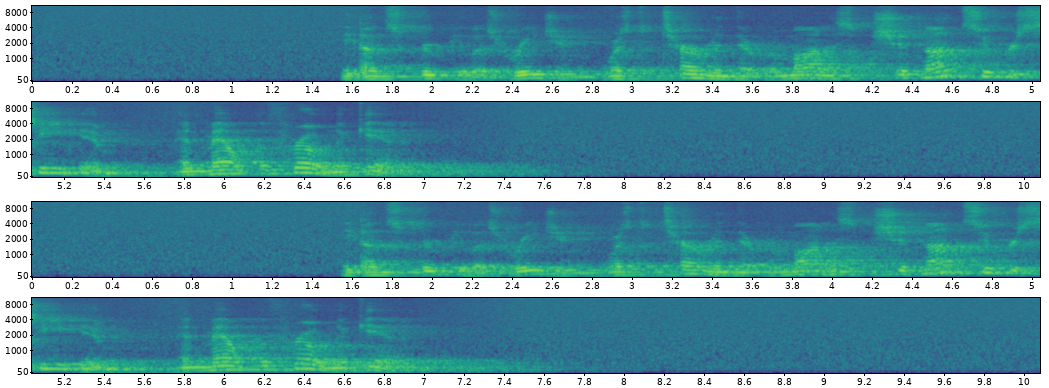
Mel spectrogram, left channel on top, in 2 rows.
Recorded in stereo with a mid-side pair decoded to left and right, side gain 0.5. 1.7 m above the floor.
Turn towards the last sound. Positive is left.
turn(degrees=30)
